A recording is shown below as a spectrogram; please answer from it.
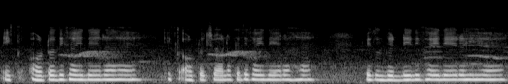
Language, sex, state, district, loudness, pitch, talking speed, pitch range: Punjabi, female, Punjab, Fazilka, -13 LUFS, 215 Hz, 225 wpm, 215-220 Hz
